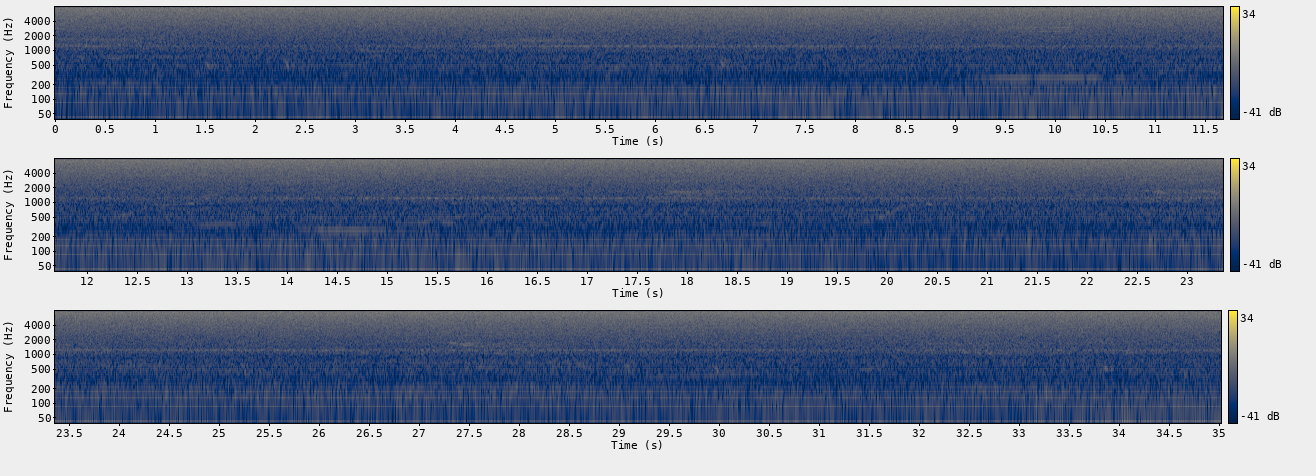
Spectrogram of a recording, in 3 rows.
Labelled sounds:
17.8	18.1	humpback whale, 1.5 to 1.7 kHz
27.3	27.6	humpback whale, 1.5 to 1.8 kHz

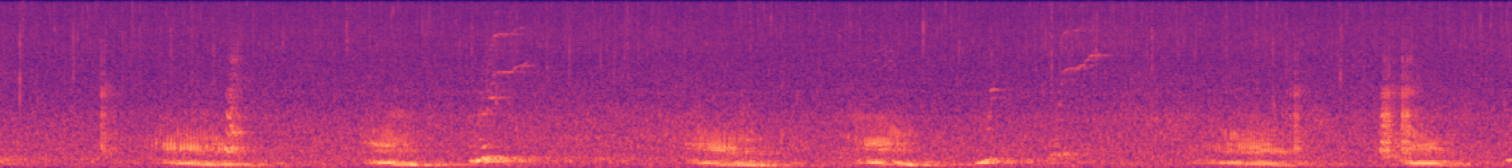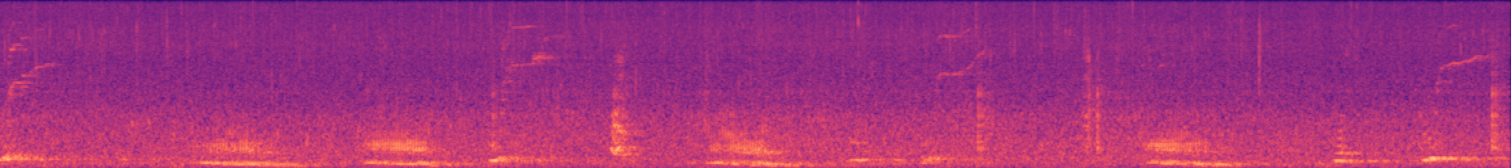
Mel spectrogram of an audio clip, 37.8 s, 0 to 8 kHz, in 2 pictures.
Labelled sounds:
6.1	6.7	humpback whale, 1.2 to 4.4 kHz
13.3	13.9	humpback whale, 2.0 to 4.6 kHz
19.0	19.7	humpback whale, 1.3 to 2.5 kHz
25.2	25.9	humpback whale, 2.1 to 4.9 kHz
30.6	31.0	humpback whale, 1.8 to 4.2 kHz
36.9	37.6	humpback whale, 2.1 to 2.9 kHz

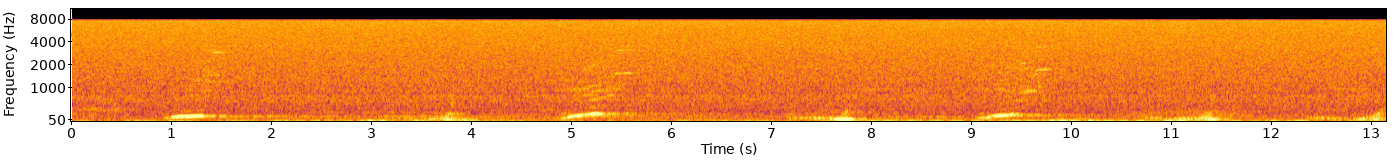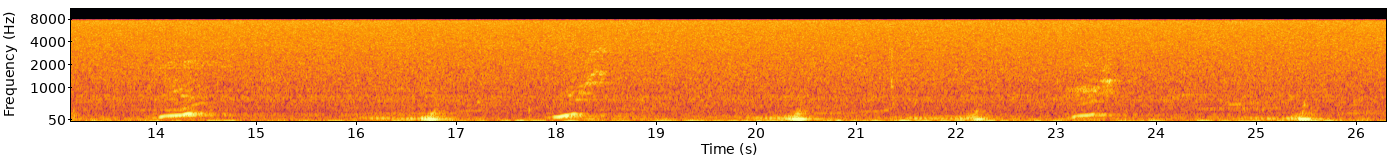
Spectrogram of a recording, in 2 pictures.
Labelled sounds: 5.0	5.4	humpback whale, 0.80 to 1.2 kHz
18.2	18.5	humpback whale, 0.99 to 1.3 kHz
23.1	23.5	humpback whale, 0.80 to 1.1 kHz

